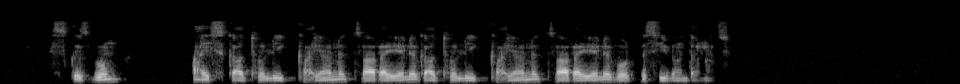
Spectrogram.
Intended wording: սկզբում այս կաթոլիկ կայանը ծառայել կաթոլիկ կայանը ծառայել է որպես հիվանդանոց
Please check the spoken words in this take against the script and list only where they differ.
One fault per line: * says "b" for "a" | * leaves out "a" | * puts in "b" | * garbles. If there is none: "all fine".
all fine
